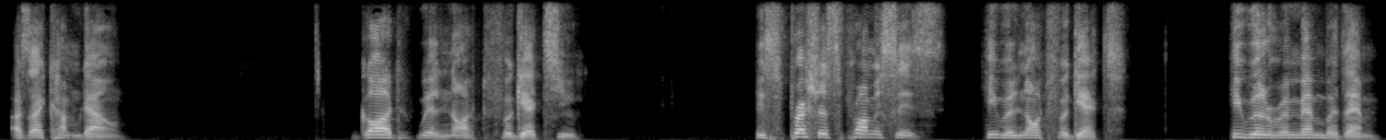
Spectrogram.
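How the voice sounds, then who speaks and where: A male preacher with a high, ringing voice. He swells into emphatic declarations when quoting scripture, then settles back into a hushed, earnest close. The sound is dry and close-up. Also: no room sound. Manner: rising to emphatic proclamations on scripture, then winding down softly. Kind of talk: sermon.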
